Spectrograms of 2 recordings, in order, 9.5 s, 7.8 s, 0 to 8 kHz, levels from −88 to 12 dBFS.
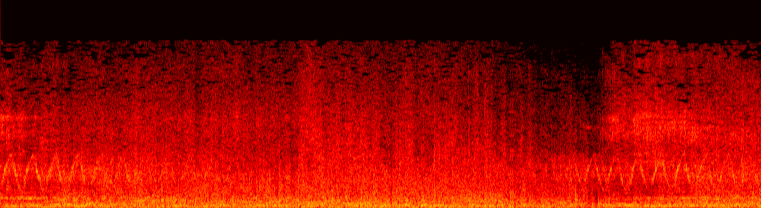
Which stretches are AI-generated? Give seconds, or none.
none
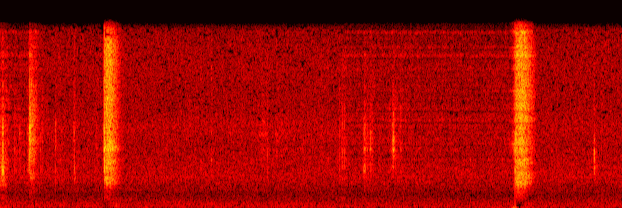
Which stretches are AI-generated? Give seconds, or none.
0.0-0.5; 4.3-6.7

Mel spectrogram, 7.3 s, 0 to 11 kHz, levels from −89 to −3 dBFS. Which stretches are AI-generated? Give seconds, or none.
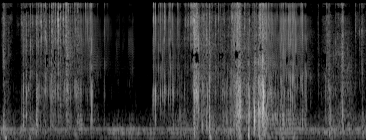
1.6-3.6; 5.3-6.2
